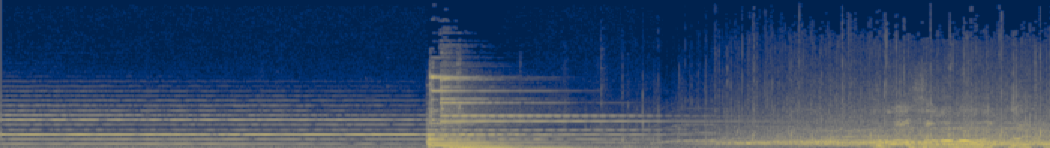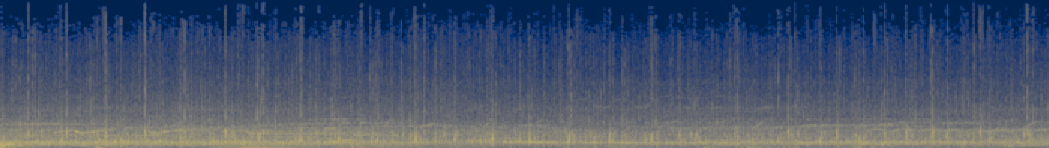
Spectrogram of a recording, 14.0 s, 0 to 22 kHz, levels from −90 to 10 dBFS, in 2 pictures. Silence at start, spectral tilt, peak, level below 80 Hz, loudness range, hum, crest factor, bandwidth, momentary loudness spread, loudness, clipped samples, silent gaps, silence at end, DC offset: 0 s; -3 dB/octave; -2 dBFS; -36 dBFS; 7 LU; none; 20 dB; over 20 kHz; 10 LU; -20 LUFS; under 0.1%; none; 0 s; under 0.1%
